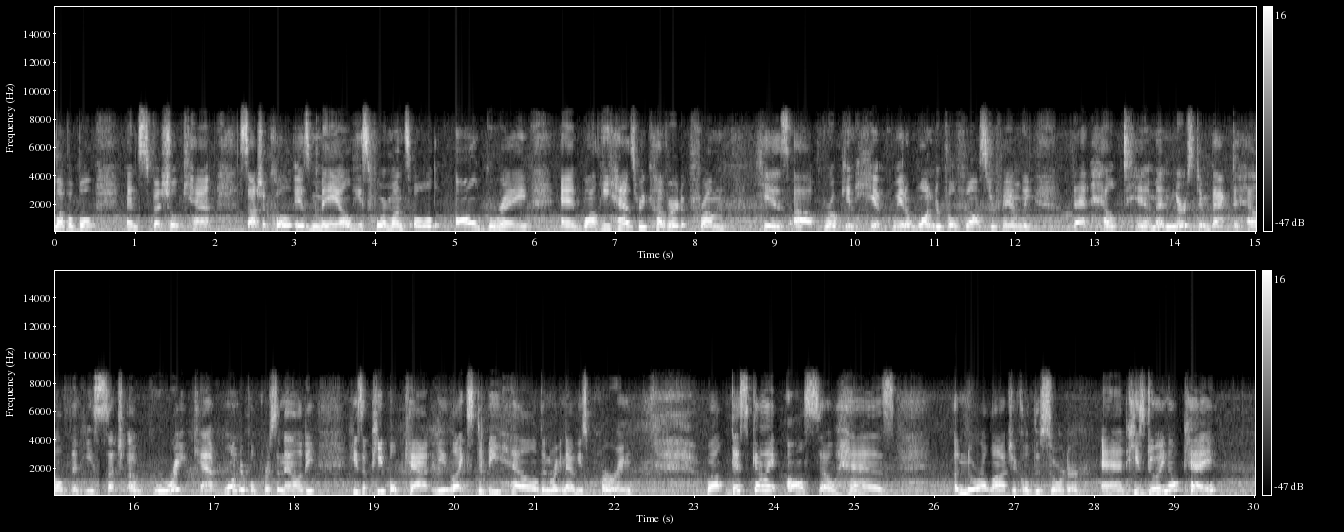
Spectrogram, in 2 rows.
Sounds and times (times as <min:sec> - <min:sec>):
Speech: 0:00.0 - 0:22.2, 0:23.2 - 0:25.6, 0:26.2 - 0:29.6.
